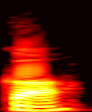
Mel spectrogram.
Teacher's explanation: क बोलने पर आवाज कहां से निकल रही है कंठ से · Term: कंठ वर्ण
